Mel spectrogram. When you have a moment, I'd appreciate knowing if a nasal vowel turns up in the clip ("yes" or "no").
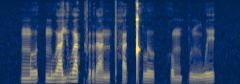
no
